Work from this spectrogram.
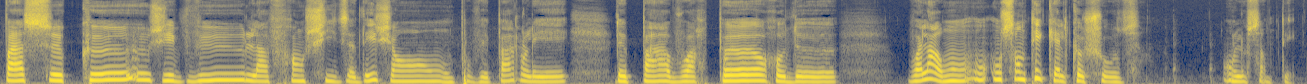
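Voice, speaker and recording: An older woman from Portugal with a Portuguese accent, interviewed in her small shop, speaking slowly and hesitantly with many fillers. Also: medium pitch, darkish tone, no room sound. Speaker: shopkeeper.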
